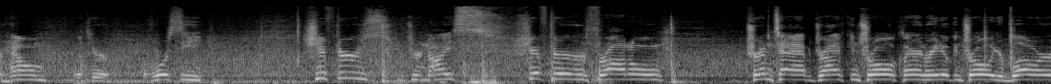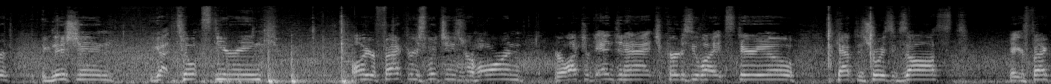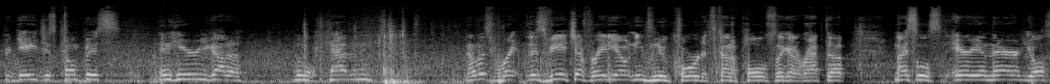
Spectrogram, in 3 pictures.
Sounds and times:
Speech: 0:00.0 - 0:02.1, 0:03.0 - 0:06.8, 0:07.4 - 0:25.0, 0:25.7 - 0:31.5
Outside, urban or manmade: 0:00.0 - 0:31.5.

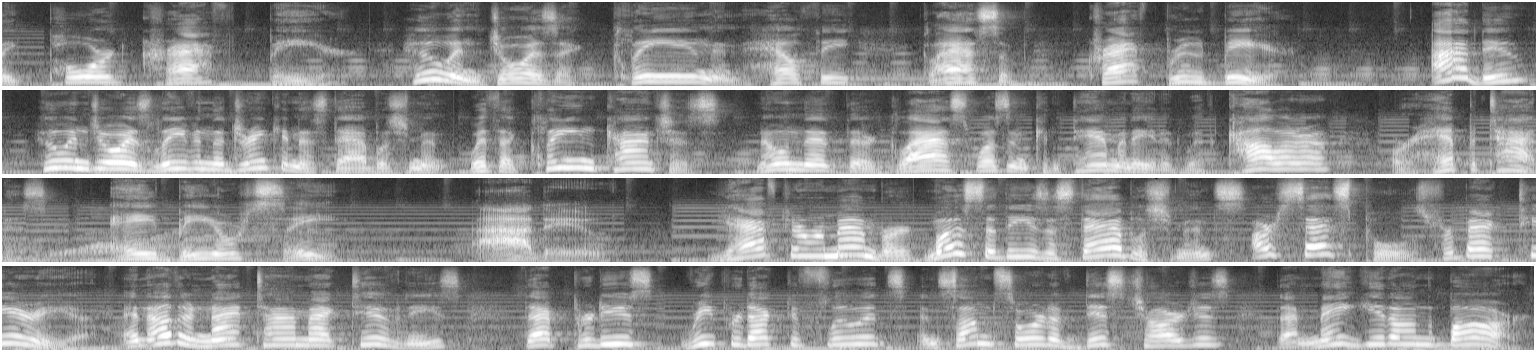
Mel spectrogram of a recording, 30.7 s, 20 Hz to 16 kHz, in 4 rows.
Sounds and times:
Speech: 0:00.0 - 0:06.4, 0:07.2 - 0:17.0, 0:17.7 - 0:30.6
Music: 0:00.0 - 0:30.6.

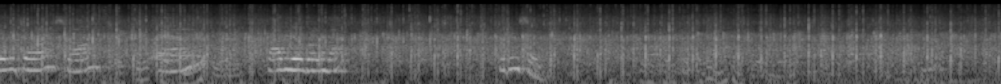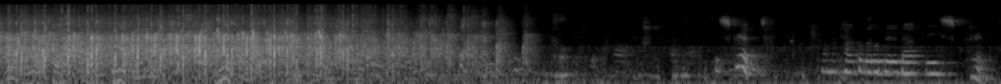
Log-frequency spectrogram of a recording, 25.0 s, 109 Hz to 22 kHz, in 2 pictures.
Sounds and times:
Speech: 0:00.0 - 0:04.4, 0:08.0 - 0:10.0, 0:22.8 - 0:25.0.

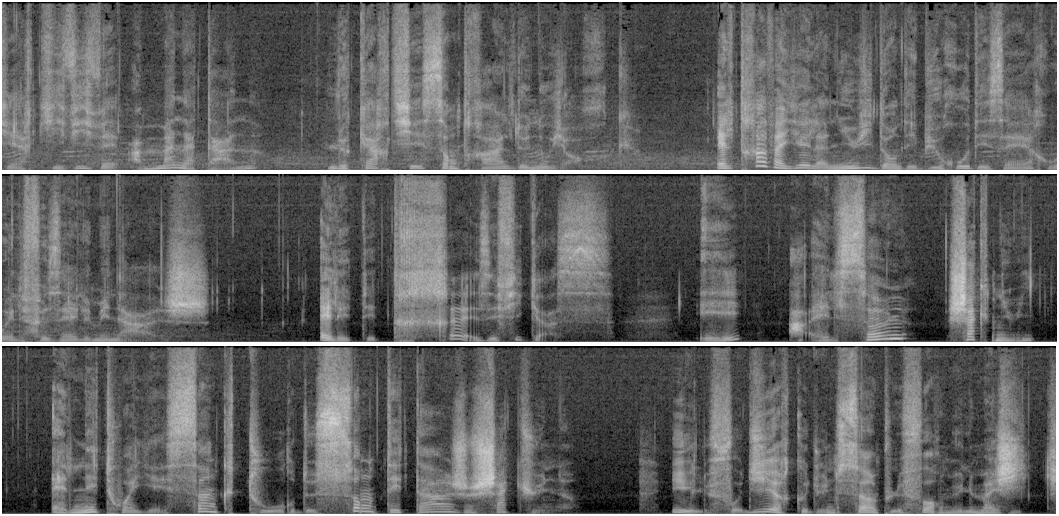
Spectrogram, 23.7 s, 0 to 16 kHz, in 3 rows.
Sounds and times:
Speech: 0:00.0 - 0:09.5, 0:10.3 - 0:12.5, 0:13.1 - 0:20.2, 0:20.8 - 0:23.7.

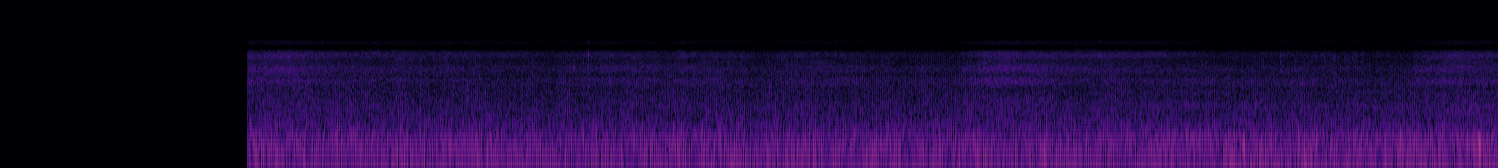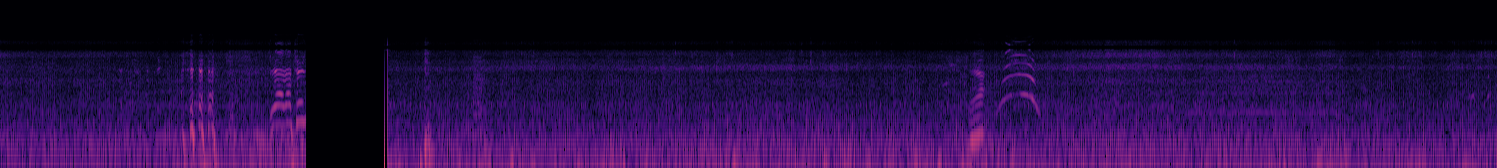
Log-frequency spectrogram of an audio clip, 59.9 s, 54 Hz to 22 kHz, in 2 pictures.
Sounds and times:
Boat, Water vehicle: 0:05.0 - 0:36.1, 0:37.6 - 0:59.9.

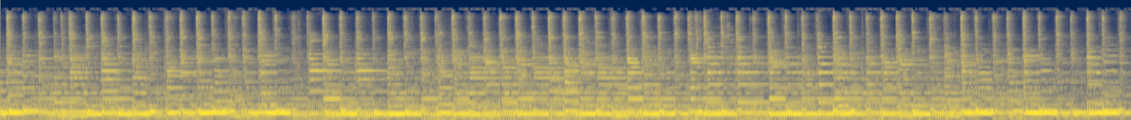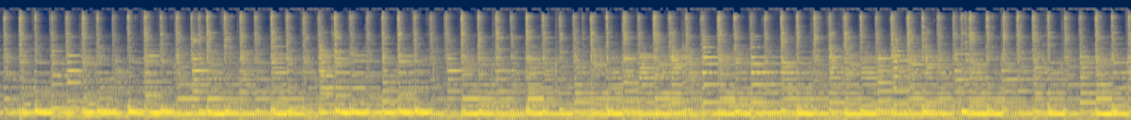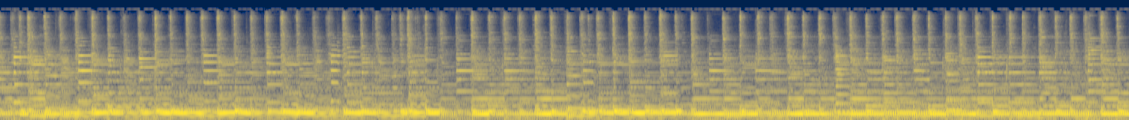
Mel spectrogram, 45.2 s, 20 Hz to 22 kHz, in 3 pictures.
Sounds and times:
Guitar: 0:00.0 - 0:45.2
Ukulele: 0:00.0 - 0:45.2.

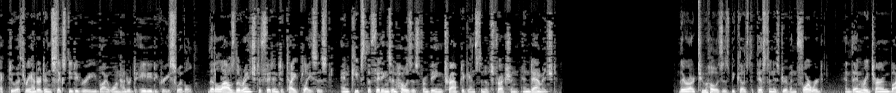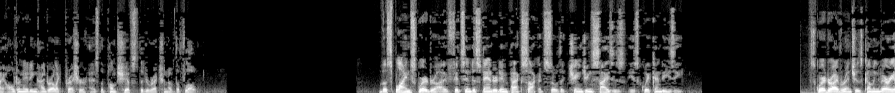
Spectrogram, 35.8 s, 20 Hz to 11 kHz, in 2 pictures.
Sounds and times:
Speech: 0:00.0 - 0:11.3, 0:13.5 - 0:22.0, 0:25.5 - 0:31.6, 0:34.1 - 0:35.8.

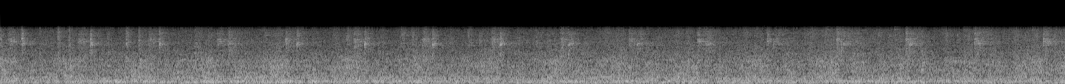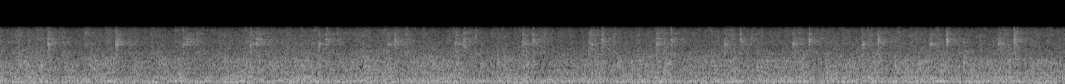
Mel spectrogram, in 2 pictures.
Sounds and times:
Heavy engine (low frequency): 0:00.0 - 0:21.3.

